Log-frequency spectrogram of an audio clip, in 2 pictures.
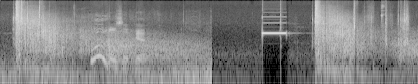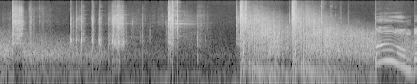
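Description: Sharp gunshots from a Springfield Armory Hellion rifle crack out in repeated loud bursts, separated by brief pauses and an electronic beep, with a voice commenting between shots.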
